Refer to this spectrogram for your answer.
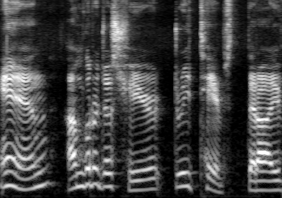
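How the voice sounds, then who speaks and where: A man with a Korean accent, very slow, with very wide pitch swings. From South Korea. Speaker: YouTuber. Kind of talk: tutorial.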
